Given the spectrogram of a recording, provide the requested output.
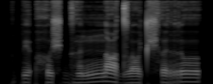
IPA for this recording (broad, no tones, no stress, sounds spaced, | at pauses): pʲ ʌ ʔ h ʊ ʃ ɡʱ ə̃ nː ɑ d l ɔ t͡ʃʰ ə r ʊ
